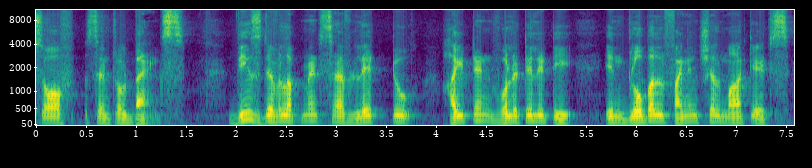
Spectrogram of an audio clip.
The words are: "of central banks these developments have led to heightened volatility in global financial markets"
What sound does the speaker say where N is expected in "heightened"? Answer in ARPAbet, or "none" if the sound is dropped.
N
